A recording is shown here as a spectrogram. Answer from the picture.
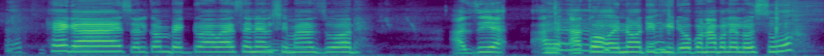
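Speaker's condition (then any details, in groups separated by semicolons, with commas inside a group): No condition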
